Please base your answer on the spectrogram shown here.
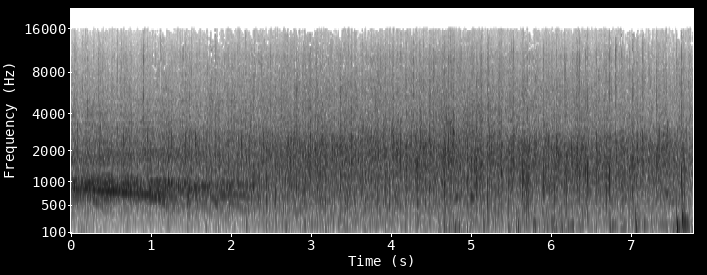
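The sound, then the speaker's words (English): An audience at a live show in Canberra applauds a performer being welcomed on stage. Dense, steady clapping from many hands keeps a constant loud level for the whole stretch of nearly eight seconds. “Put your hands together and make incredible woohooing noises for the wonderful Grace Petrie.”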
